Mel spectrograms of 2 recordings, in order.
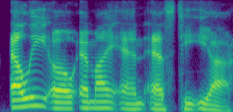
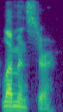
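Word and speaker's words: Leominster: she's getting close correct the correct way to pronounce it is lemon stuff lemonster but it's so funny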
